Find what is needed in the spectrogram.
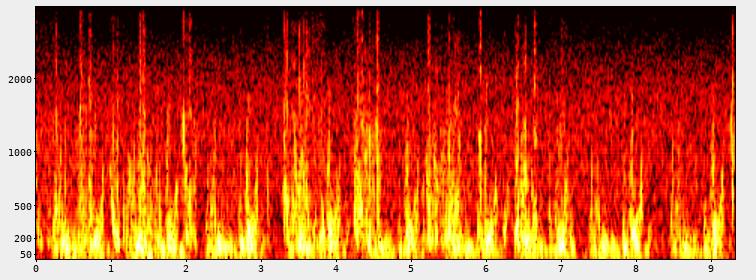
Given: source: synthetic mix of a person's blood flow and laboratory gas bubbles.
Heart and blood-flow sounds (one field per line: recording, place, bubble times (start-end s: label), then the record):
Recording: Doppler ultrasound of blood flow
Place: precordium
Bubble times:
0.00-0.31 s: bubbles
0.53-0.77 s: bubbles
0.95-1.65 s: bubbles
1.91-2.15 s: bubbles
3.06-3.11 s: bubbles
3.26-3.86 s: bubbles
4.20-4.62 s: bubbles
5.14-5.66 s: bubbles
5.89-5.97 s: bubbles
6.21-6.31 s: bubbles
6.35-6.71 s: bubbles
6.99-7.16 s: bubbles
9.22-9.32 s: bubbles
From the record:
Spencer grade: 3 (all of the cardiac periods contain showers or single bubble signals, but not dominating or overriding the cardiac motion signals)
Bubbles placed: only in the low amplitude regions of the cardiac cycle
